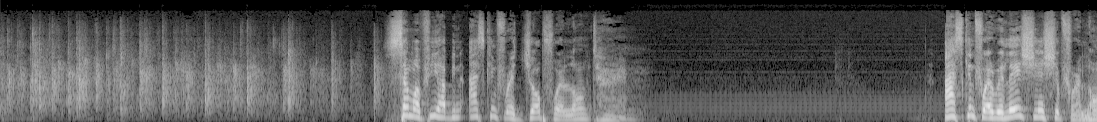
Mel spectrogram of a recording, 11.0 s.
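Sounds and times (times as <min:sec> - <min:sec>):
audience clapping: 0:00.0 - 0:04.2
speech: 0:03.9 - 0:06.4, 0:09.5 - 0:10.9.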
